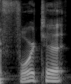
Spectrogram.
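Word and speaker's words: Forte: The Fortas, which I guess is actually just pronounced Fort, but that's kind of crazy, so I'm going to keep saying Forta.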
